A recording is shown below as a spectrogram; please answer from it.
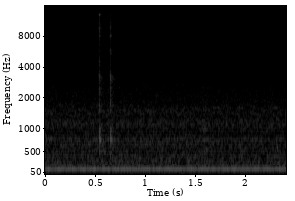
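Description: Near silence with a steady low hum, broken once about half a second in by a short double click at the computer, the keystroke or button press that confirms the typed panel height.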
